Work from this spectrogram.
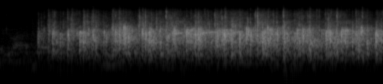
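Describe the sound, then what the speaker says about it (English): Conference panel audience breaks into sustained applause after a brief quiet start, dense clapping from many hands filling the room at steady loudness throughout. "have a round of applause for them"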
